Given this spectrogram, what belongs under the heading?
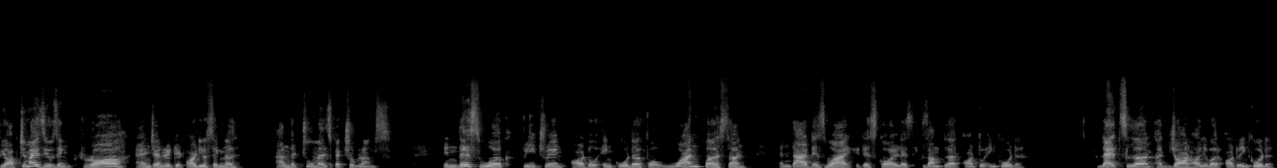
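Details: Adult speaker; ordinary speech.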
